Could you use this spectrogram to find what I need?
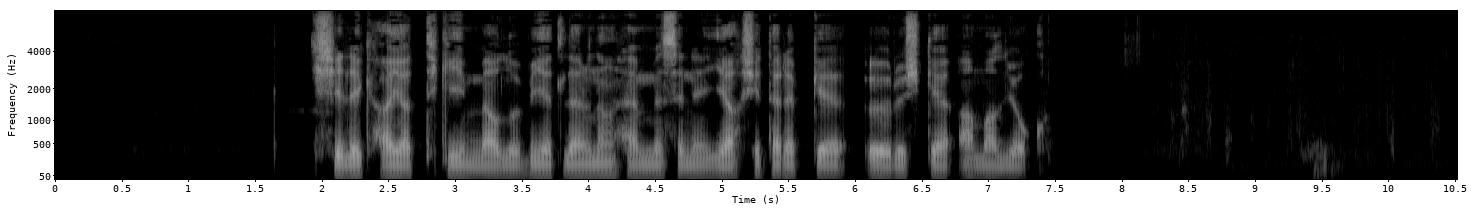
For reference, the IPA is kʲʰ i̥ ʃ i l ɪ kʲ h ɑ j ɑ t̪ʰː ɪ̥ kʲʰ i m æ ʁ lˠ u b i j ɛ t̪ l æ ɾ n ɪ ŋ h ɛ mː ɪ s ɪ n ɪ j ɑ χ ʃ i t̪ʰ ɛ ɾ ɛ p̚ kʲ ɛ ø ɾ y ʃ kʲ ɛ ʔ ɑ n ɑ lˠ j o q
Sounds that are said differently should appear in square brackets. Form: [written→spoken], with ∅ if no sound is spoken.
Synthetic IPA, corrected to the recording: kʲʰ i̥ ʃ i l ɪ kʲ h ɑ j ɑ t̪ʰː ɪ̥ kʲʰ i m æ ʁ lˠ u b i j ɛ t̪ l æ ɾ n ɪ ŋ h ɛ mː ɪ s ɪ n ɪ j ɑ χ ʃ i t̪ʰ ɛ ɾ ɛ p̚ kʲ ɛ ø ɾ y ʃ kʲ ɛ ʔ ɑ [n→m] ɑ lˠ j o q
